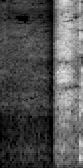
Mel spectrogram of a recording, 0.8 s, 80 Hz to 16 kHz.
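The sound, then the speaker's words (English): A short, raspy throat clearing, from something stuck in the throat since having COVID, bursts out loudly after a brief moment of quiet, ending with a low guttural rumble. “And I know that for the last, like, you've been listening to her 3 years of me always having to clear my throat.”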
